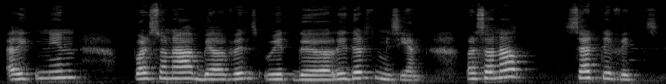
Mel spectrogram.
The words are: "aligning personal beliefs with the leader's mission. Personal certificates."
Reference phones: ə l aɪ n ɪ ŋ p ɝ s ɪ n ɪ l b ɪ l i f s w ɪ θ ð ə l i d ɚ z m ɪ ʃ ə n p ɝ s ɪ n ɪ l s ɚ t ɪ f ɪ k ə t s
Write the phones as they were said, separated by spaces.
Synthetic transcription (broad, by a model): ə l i n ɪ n p ɝ s ɪ n ɪ l b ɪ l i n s w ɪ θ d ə l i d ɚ s m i s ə n p ɝ s ɪ n ɪ l s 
